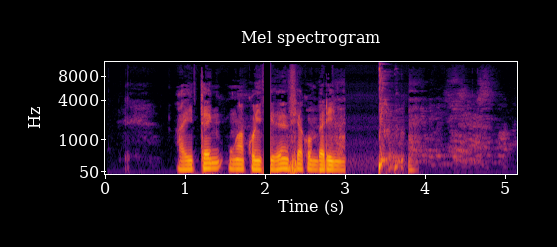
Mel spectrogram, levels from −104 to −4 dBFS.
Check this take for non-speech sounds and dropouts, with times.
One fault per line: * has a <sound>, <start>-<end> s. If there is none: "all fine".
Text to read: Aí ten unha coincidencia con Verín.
* has a dropout, 2.0-2.1 s
* has a thud, 3.4-3.8 s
